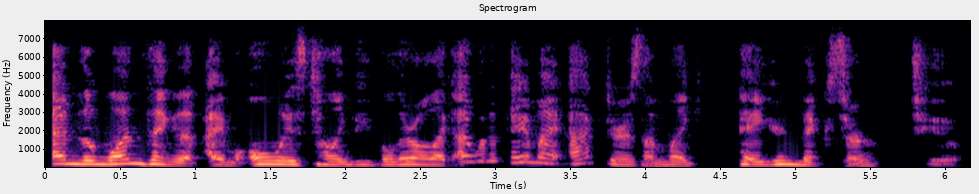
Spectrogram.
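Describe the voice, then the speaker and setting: A woman talking casually as an interview guest, telling stories in an animated way with quoted asides. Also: on the low side, brisk, slightly rough, no echo, muffled recording. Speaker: audio drama creator, interview guest.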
